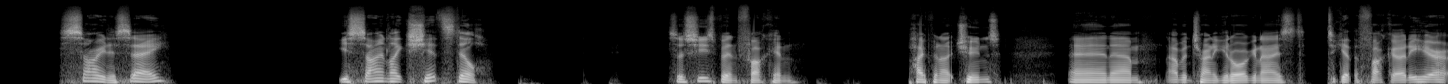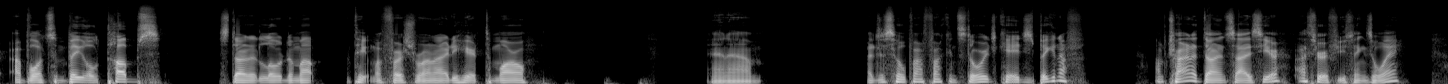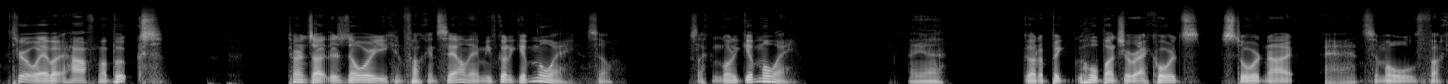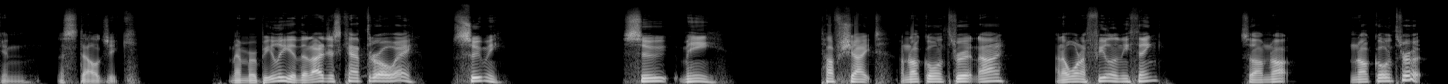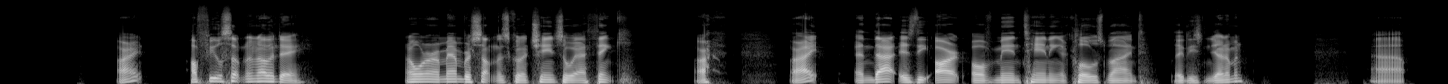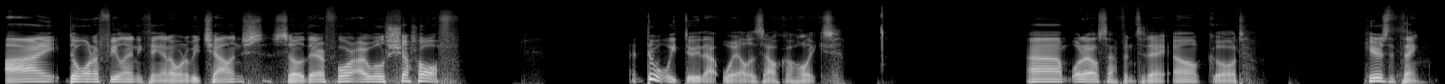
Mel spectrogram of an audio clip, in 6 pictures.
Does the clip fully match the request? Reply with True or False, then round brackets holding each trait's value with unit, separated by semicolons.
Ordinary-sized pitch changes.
False (6.0 semitones)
